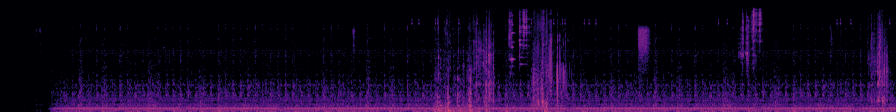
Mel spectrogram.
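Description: A recycling machine switches on and hums with a steady low rumble.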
